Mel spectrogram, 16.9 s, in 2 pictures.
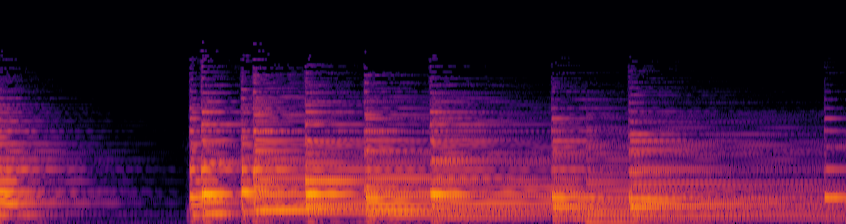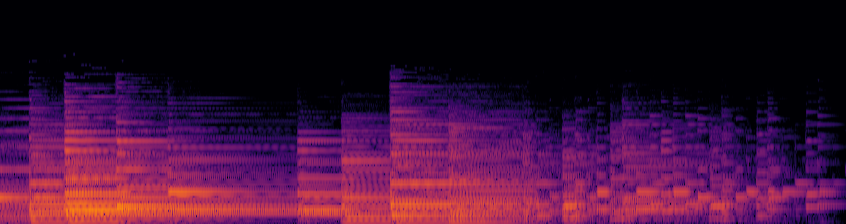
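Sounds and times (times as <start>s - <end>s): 
allegro piano piece played by a female concert pianist: 0.0s - 1.1s, 1.9s - 16.9s.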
